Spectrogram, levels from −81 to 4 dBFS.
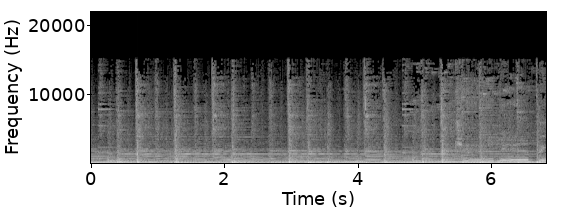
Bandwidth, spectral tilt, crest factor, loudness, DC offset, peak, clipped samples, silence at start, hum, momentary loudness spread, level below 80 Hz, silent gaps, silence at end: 15.5 kHz; -5 dB/octave; 16 dB; -17 LUFS; under 0.1%; 0 dBFS; under 0.1%; 0 s; none; 4 LU; -22 dBFS; none; 0 s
